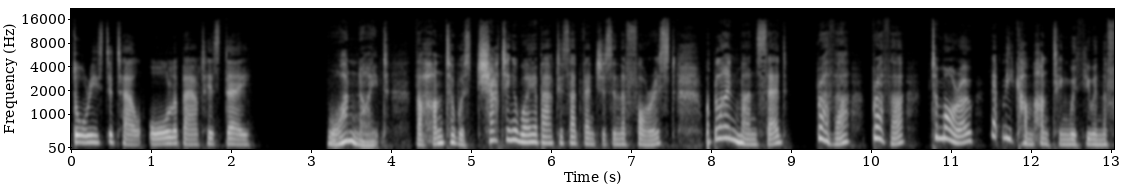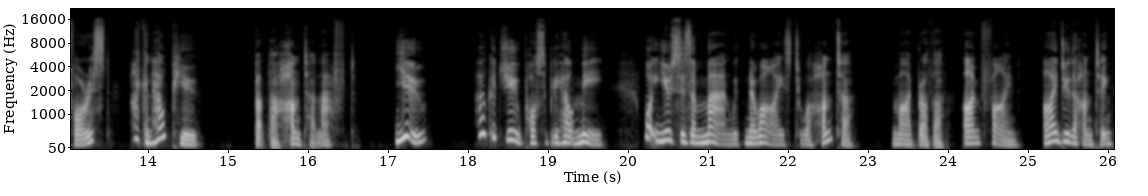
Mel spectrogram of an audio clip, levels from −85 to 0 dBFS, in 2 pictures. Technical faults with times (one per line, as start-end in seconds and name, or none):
7.96-7.99 damaged data in a compressed stream
16.13-16.19 damaged data in a compressed stream
19.27-19.32 damaged data in a compressed stream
